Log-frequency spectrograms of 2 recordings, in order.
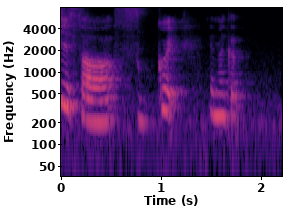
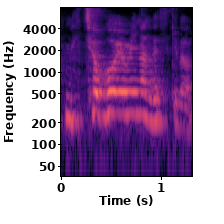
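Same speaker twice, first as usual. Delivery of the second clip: ordinary delivery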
